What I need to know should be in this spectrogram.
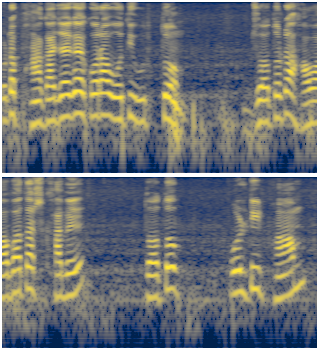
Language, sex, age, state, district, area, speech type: Bengali, male, 60+, West Bengal, Dakshin Dinajpur, urban, spontaneous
